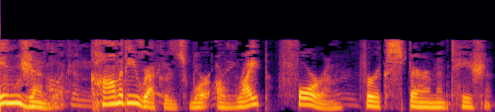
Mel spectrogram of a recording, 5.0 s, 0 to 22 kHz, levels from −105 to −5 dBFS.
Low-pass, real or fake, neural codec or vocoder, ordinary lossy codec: 7.2 kHz; real; none; MP3, 24 kbps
